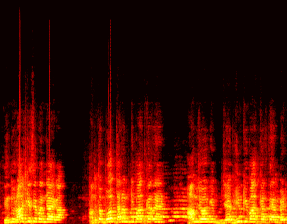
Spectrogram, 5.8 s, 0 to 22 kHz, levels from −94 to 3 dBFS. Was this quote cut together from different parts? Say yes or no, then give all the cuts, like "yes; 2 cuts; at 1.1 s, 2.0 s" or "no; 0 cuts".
no; 0 cuts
